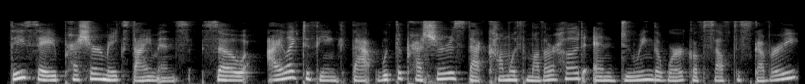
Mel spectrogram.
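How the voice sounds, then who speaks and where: A woman hosting a podcast, introducing the show and putting questions to her guest. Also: medium pitch. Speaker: podcast host. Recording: slightly dull, lo-fi audio.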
